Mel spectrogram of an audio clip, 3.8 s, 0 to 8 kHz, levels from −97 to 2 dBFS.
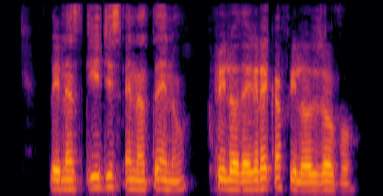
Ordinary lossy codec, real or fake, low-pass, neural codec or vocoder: AAC, 32 kbps; real; 7.2 kHz; none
